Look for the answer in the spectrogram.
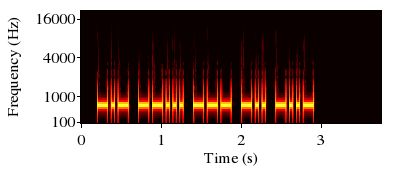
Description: Morse code, heard as a keyed tone, about 28 wpm, 700 Hz. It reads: K7ODX
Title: NA SOTA Activator Callsigns 28wpm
